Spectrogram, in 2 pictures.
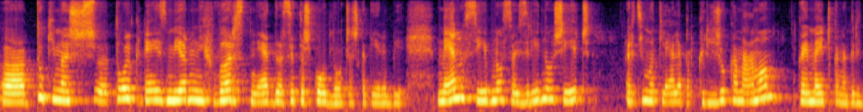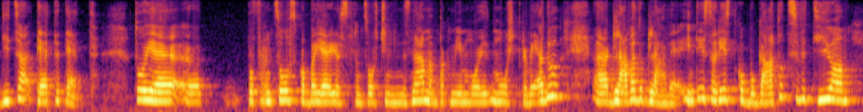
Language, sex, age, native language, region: Slovenian, female, 60+, Slovenian, Central Slovenia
